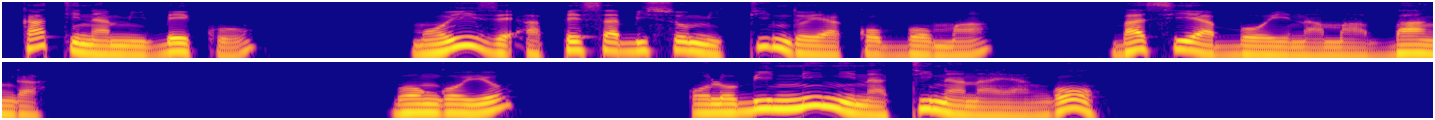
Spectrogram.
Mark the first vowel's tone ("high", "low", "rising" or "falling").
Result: high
